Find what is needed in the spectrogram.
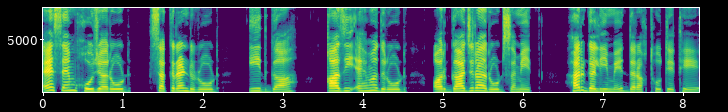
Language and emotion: Urdu, neutral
